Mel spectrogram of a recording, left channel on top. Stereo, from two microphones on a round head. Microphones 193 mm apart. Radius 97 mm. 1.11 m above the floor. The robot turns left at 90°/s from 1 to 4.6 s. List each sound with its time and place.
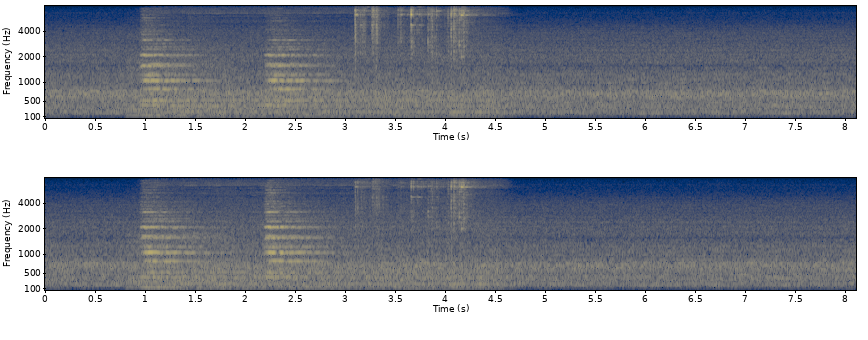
0.8 s a car horn: 5° left, 8.5 m; by 2.8 s 160° right, 8.5 m
3.1 s keys jangling: 75° left (ahead or behind), 1.6 m; by 4.3 s 5° right (ahead or behind), 1.6 m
